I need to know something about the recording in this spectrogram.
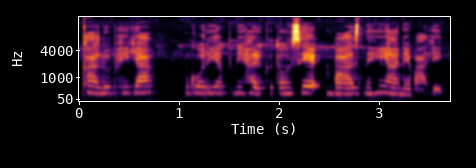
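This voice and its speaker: A kind-hearted sparrow from a cartoon, speaking softly and reassuringly in a high, light voice, as a woman puts her on. She is calm and caring. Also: unhurried. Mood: gentle. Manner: soft, soothing, reassuring. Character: kind, gentle female sparrow.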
